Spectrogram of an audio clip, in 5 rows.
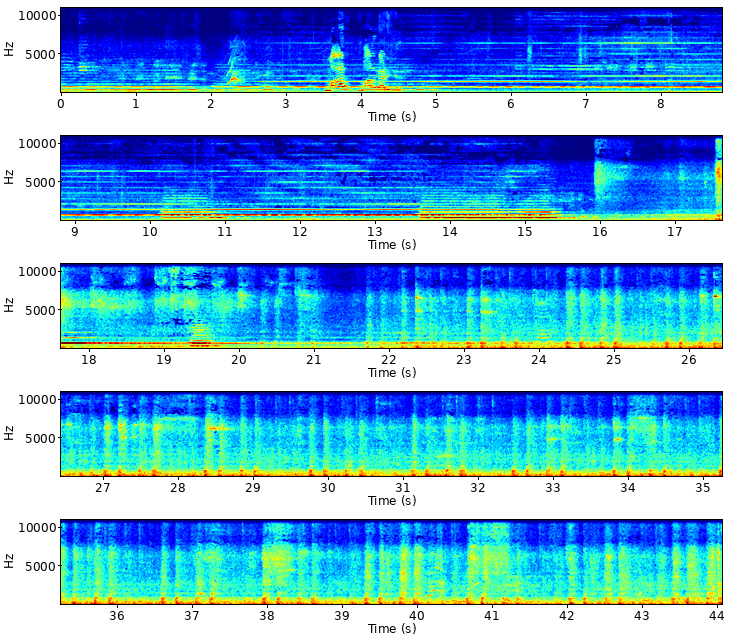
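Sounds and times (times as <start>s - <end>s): locomotive horn: 0.0s - 16.0s, 17.5s - 24.3s
train wheels clattering over rail joints: 19.7s - 44.0s.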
